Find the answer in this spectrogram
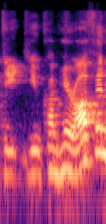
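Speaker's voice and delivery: unsure, halting delivery, pitch rising at the end. Speaker demonstrating how people ask a pickup line: rising questioning intonation. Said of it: "tonality up at, at the end".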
